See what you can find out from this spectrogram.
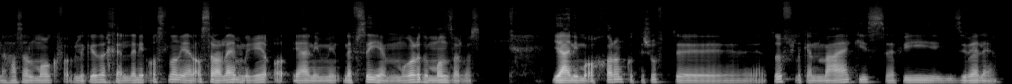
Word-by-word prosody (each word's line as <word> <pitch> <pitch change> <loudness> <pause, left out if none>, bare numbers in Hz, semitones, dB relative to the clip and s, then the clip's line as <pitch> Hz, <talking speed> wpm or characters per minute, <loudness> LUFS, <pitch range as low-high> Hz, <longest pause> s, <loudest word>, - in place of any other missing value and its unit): إن 85 - -5
حصل 95 0 -2
موقِف 95 +2 -2
قبل 90 -2 -4
كده، 105 +5 +1
خلّاني 100 0 -1
أصلًا 120 -2 -1
يعني 95 -3 +2
أثّر 115 -3 +2
عليّا 105 +3 +5
من 100 -2 -1
غير 105 +4 0
أ - - -5
يعني 90 -2 +2
من 90 0 -3
نفسيًا، 100 0 +2
من 85 - -5
مجرّد 105 +6 +2
المنظر. 95 -3 +1
بس 85 -1 -10 0.7
يعني 95 -1 +8
مؤخرًا 110 +6 +1
كنت 120 - -11
شُفت 110 -3 -6 0.9
طفل - - -2
كان 90 -1 -3
معاه 90 +6 +3
كيس 110 -2 -7
فيه 90 -1 -3
زبالة 90 0 0
يعني 80 -1 -8
95 Hz, 185 wpm, -25 LUFS, 90-110 Hz, 0.9 s, يعني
